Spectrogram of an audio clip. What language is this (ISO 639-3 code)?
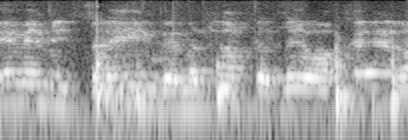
heb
